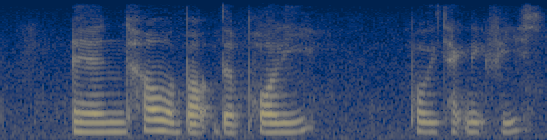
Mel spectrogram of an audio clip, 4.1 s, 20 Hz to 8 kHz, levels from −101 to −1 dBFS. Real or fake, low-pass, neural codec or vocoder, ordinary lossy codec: fake; 7.2 kHz; codec, 16 kHz in and 24 kHz out, 1 kbps, XY-Tokenizer; Opus, 32 kbps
